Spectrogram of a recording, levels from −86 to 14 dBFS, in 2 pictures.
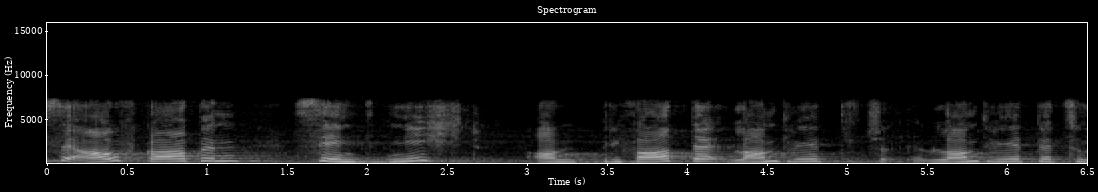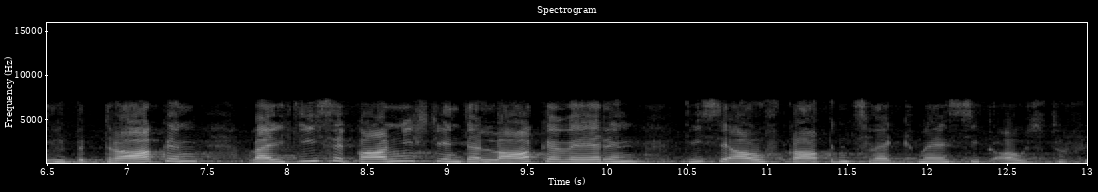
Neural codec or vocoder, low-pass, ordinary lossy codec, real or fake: codec, 16 kHz, 16 kbps, FunCodec, trained on LibriTTS, 50 frames a second; 7.2 kHz; none; fake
